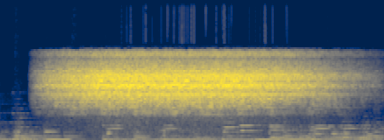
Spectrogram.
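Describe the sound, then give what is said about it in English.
A cicada's loud, steady high-pitched buzz swells in and drones on without a break, over a soft low musical background. “I sing very loudly. Some people don't like my songs. Can you guess? I'm a cicada!”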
